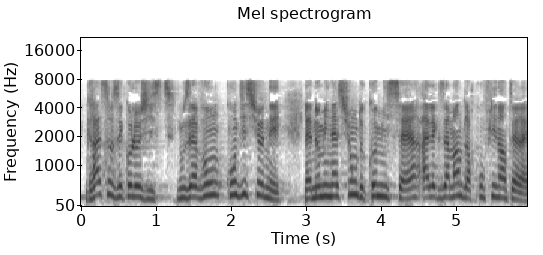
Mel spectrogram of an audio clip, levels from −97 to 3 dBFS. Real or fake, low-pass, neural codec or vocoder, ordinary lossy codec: real; none; none; none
